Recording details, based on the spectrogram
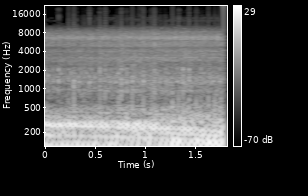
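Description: A Harley-Davidson Softail motorcycle engine gives a loud, close, steady low rumble with a dense, throbbing pulse and no break throughout.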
